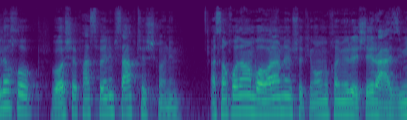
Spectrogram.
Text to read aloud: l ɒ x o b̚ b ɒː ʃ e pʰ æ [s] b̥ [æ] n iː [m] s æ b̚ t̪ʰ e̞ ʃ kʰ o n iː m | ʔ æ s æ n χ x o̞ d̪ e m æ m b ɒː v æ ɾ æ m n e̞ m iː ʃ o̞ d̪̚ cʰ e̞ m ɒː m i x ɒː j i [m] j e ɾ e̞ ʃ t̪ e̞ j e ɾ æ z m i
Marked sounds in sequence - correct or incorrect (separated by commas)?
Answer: correct, incorrect, correct, correct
